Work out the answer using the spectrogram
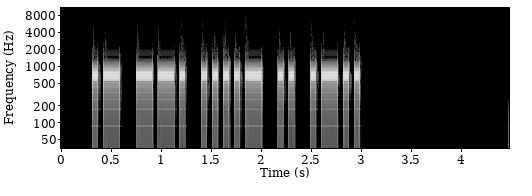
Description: Morse code, heard as a keyed tone, about 26 wpm, 700 Hz. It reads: AG4IL
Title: Speed Racing - USA 2x2 Call Signs 22wpm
